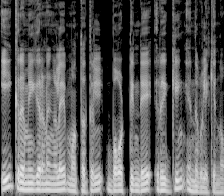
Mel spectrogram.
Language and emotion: Malayalam, neutral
